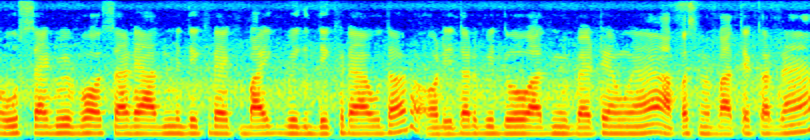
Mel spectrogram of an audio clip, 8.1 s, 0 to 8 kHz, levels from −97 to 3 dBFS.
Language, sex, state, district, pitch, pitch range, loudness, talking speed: Hindi, male, Bihar, West Champaran, 150 Hz, 145-155 Hz, -15 LUFS, 220 wpm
